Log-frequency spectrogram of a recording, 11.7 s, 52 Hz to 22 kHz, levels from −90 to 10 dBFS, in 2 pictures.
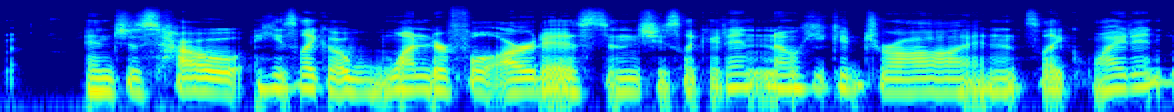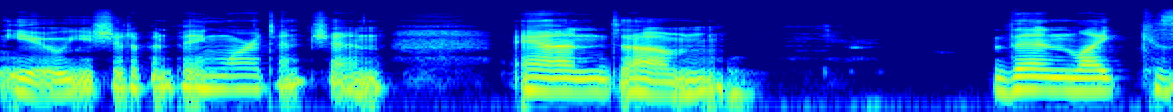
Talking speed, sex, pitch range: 180 wpm, female, 145-165 Hz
